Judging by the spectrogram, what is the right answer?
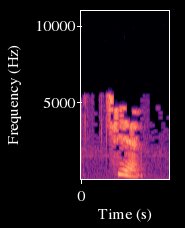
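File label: "溅", Mandarin Chinese; hsk; chinese-flashcards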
